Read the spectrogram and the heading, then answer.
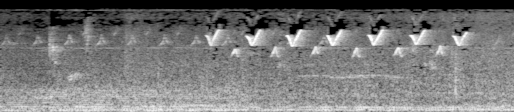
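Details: Cinereous tit song, delivered relaxed and loud: after faint background chirps, a run of about eight bright, high whistled notes with dipping-then-rising shape, evenly repeated over two seconds, low background hum throughout.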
